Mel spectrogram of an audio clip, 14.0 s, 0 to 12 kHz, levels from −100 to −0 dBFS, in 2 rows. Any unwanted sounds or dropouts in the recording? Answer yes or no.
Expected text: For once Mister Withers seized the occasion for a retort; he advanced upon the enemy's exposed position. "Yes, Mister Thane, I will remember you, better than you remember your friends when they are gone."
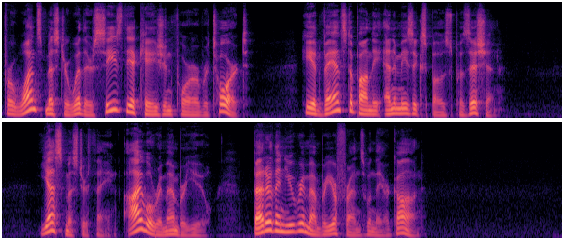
no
